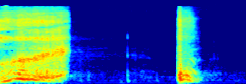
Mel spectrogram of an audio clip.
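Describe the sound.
A man's voice imitates a long, rasping throat-hawking sound, then after a brief silence a short, sharp spitting burst, both fairly loud.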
